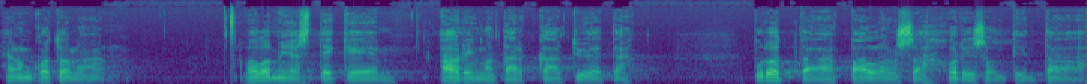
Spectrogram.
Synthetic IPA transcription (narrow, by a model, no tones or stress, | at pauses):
hænoŋkot̪onɑːn | ʋɑlo̞miest̪ekeːɑuriŋːont̪ɑrkːɑːt̪yøt̪æ | pudot̪ːɑːpɑlːonsɑhorisont̪int̪ɑː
